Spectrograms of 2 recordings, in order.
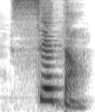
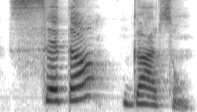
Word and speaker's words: c'est un: But when I pronounce the sentence, I said c'est un. The reason behind this is the first word ends with a consonant, next word starts with a vowel. So in French, you have to pronounce it together.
